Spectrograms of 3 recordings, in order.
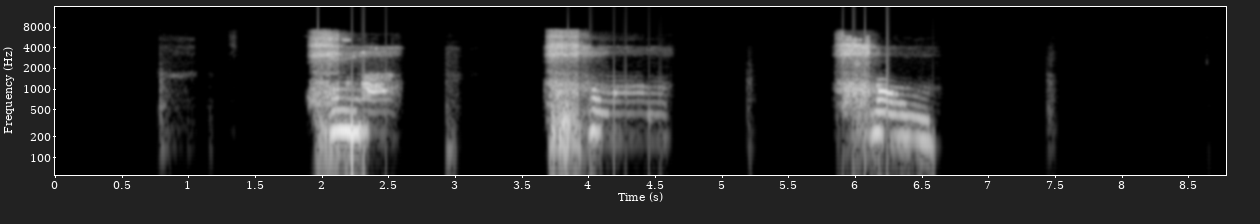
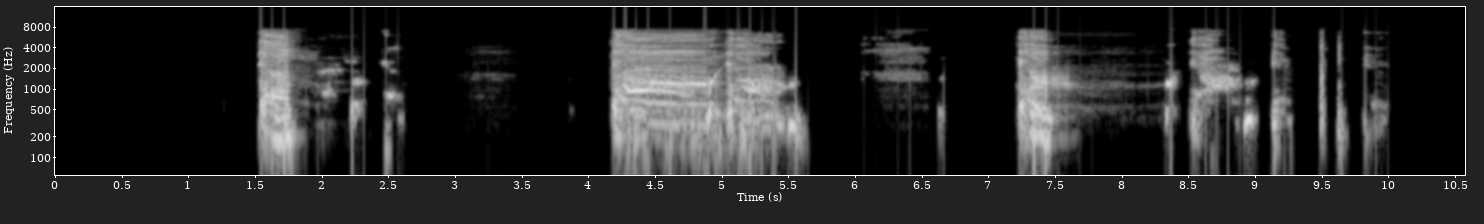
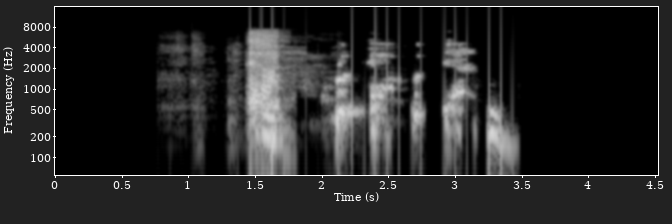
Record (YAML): exhalation_length: 8.8 s
exhalation_amplitude: 32768
exhalation_signal_mean_std_ratio: 0.35
three_cough_length: 10.6 s
three_cough_amplitude: 31387
three_cough_signal_mean_std_ratio: 0.41
cough_length: 4.5 s
cough_amplitude: 29746
cough_signal_mean_std_ratio: 0.37
survey_phase: beta (2021-08-13 to 2022-03-07)
age: 45-64
gender: Female
wearing_mask: 'No'
symptom_cough_any: true
symptom_sore_throat: true
symptom_fatigue: true
symptom_change_to_sense_of_smell_or_taste: true
symptom_loss_of_taste: true
symptom_onset: 13 days
smoker_status: Ex-smoker
respiratory_condition_asthma: false
respiratory_condition_other: false
recruitment_source: REACT
submission_delay: 1 day
covid_test_result: Negative
covid_test_method: RT-qPCR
